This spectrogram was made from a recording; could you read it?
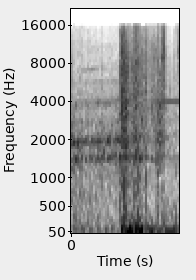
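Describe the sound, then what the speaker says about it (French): A sudden heavy explosion booms in a multiplayer shooter game, a single loud low-frequency blast after a brief quiet lead-in, followed by a short rumbling tail. "je m'ai pris une explosion"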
